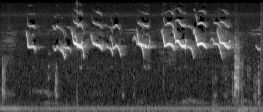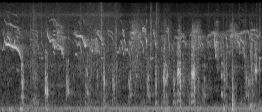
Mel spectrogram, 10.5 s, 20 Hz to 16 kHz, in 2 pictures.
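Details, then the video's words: Morning in Betbari, Fulbaria, Mymensingh, 6 October 2018: many chickens of all sizes released from the coop and fed; rapid shrill peeps at first, then soft scattered clucks and scratching sounds. "Sound of Hen- মুরগীর ডাক- Hen Sound Effect"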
